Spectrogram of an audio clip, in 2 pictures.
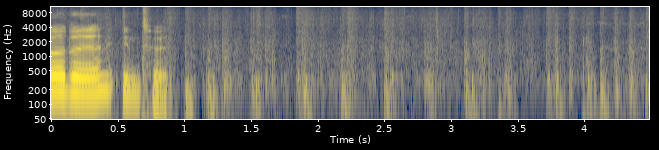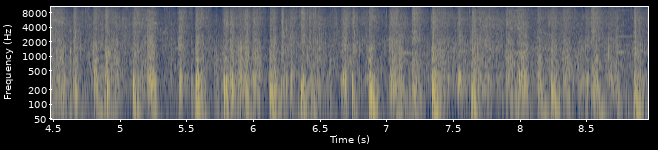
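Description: Footsteps patter quickly on a dirt path.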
